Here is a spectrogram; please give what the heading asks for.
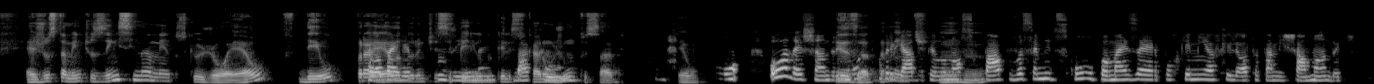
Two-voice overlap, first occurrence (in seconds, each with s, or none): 3.6 s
